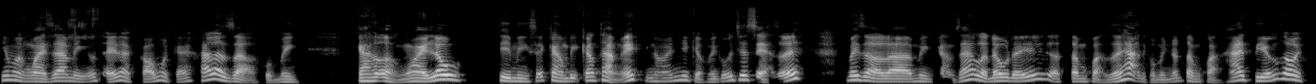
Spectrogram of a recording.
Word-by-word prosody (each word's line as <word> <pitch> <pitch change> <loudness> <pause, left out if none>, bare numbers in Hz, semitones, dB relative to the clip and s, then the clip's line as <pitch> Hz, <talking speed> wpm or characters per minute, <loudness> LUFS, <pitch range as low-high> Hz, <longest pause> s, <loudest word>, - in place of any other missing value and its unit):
Nhưng 205 +1 -3
mà 185 - -1
ngoài 140 -3 0
ra 160 +3 +2
mình 145 -4 -6
cũng 165 - -6
thấy - - +2
là 185 -2 -1
có 120 - -2
một 180 -4 -6
cái 125 +5 -7
khá 185 - +2
là 225 -5 +4
dở 115 - -1
của - - -9
mình, 125 +2 -7 0.6
càng 160 +1 +3
ở 165 -8 +2
ngoài 140 +5 +4
lâu 220 +2 +6 0.3
thì 160 -4 +3
mình 145 -2 -4
sẽ 165 +5 -4
càng 175 -6 0
bị 150 0 -3
căng 180 0 0
thẳng 195 - +3
ấy, 205 - +4
nói 145 +1 -9
như, 200 +2 -3
kiểu, - - -5
mình 120 +2 -10
cũng 170 +6 -3
chia 215 0 +2
sẻ 210 - +1
rồi - - 0
ấy. 265 - +5 0.5
Bây 200 +2 +3
giờ 180 -8 +3
là 135 -1 +3
mình 135 -1 -8
cảm 105 - -9
giác 225 - 0
là 175 - +2
đâu 160 +4 +2
đấy 165 +10 0
giữa 175 - -2
tầm 135 -1 -1
khoảng 105 -6 -5
giới 130 - +1
hạn 140 - +2
của 105 -3 -12
mình 110 0 -10
nó 140 - -6
tầm 130 -4 -3
khoảng - - -7
2 200 +2 +3
tiếng 170 +5 +1
thôi, 230 -6 +4
155 Hz, 270 wpm, -23 LUFS, 135-185 Hz, 0.6 s, lâu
